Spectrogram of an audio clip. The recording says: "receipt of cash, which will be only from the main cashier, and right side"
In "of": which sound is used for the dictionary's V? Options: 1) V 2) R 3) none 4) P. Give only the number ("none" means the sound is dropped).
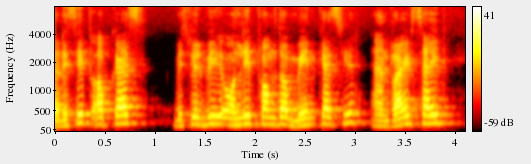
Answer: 4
